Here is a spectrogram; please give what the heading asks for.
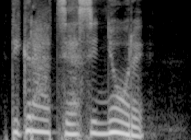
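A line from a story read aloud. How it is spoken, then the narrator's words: Trembling, soft voice. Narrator (Italian): gli disse con voce tremula e sommessa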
